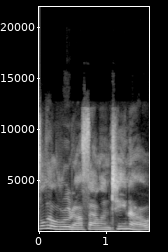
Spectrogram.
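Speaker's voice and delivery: normal talking voice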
